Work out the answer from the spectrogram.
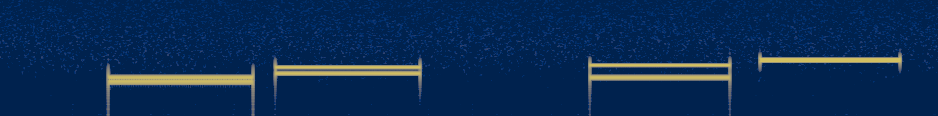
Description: Aircraft SELCAL, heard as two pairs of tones. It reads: BD-FJ DK-MP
